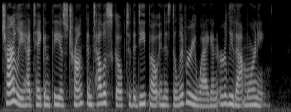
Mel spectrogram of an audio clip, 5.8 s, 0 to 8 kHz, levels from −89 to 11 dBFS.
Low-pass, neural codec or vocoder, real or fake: 7.2 kHz; none; real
